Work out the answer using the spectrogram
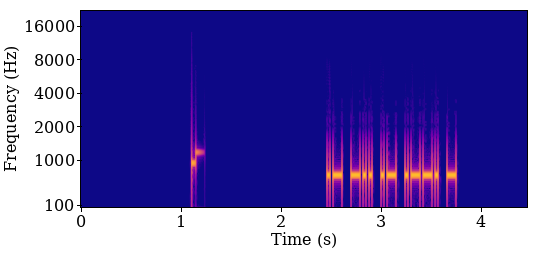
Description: Morse code, heard as a keyed tone, about 40 wpm, 700 Hz. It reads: ADAPT
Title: Top 1501-1750 Words 40wpm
